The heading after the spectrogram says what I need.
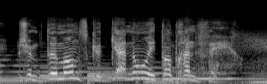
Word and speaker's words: Ganon: Mais l'ennemi s'appelle Ganon (prononcé à l'anglaise), pas Ganon !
